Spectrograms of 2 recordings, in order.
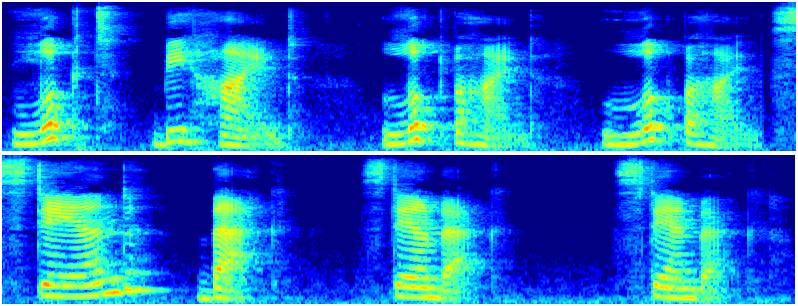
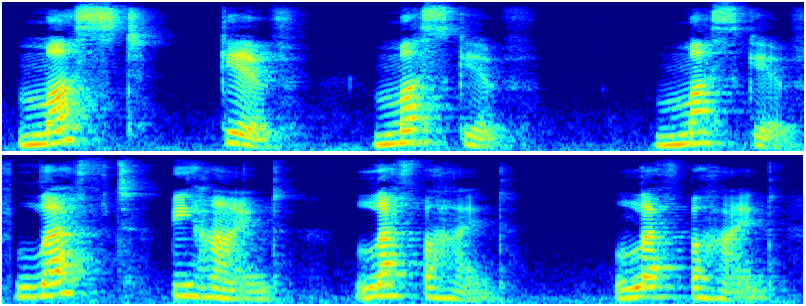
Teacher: notice in all of these words the final t or d is completely lost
